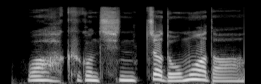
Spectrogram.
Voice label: anger; monologue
